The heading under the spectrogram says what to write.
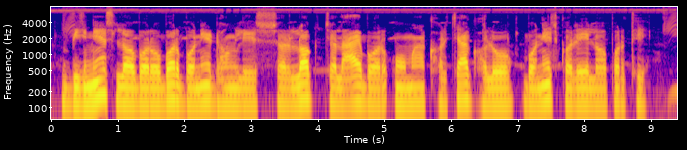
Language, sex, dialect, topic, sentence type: Chhattisgarhi, male, Eastern, banking, statement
